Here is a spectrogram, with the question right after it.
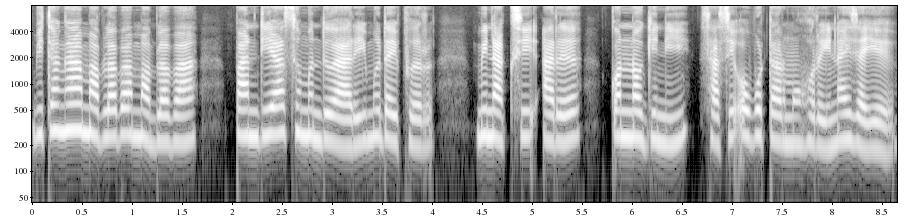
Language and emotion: Bodo, neutral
